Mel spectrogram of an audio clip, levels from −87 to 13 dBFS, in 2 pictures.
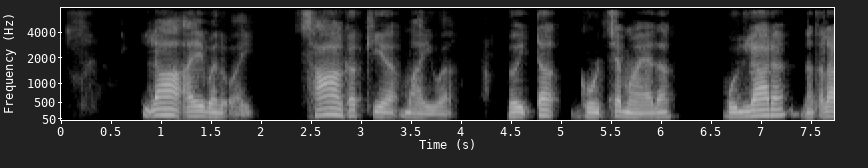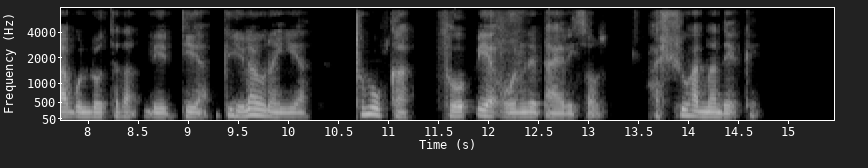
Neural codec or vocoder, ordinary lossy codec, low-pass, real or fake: codec, 16 kHz, 2 kbps, X-Codec, HuBERT features, trained on LibriSpeech; AAC, 32 kbps; 7.2 kHz; fake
